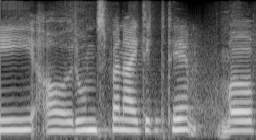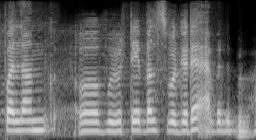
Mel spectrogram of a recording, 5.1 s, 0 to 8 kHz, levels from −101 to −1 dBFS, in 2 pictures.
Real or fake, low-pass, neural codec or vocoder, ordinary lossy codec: fake; none; codec, 16 kHz, 0.5 kbps, X-Codec, HuBERT features, trained on LibriSpeech; none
